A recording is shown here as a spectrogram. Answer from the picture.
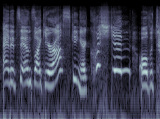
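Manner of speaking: every phrase ends rising like a question; Aussie upward inflection. Shown as a demonstration. Coach showing Aussies their rising sentence ends, rising question tune. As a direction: lift the end of question and time as if asking. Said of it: "you go up at the end of your sentences".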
